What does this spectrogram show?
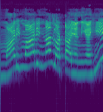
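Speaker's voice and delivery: ordinary delivery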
